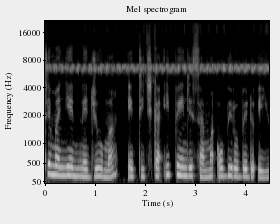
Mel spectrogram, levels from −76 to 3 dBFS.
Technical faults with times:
1.35-1.39 short concealed packet loss

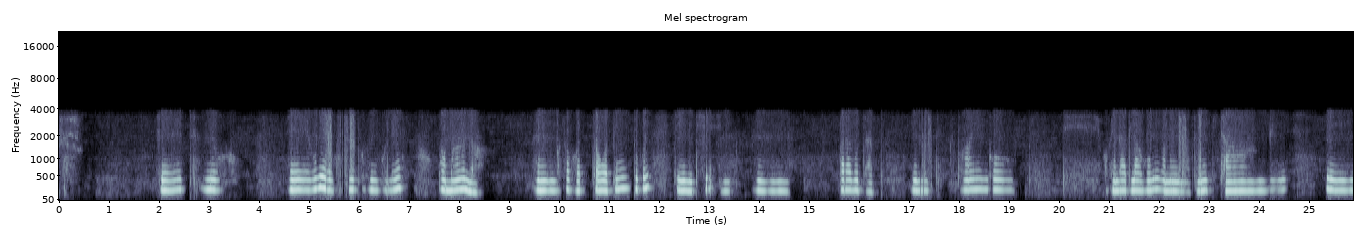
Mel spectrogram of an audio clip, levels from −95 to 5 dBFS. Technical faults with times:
0.00-25.89 Speex codec

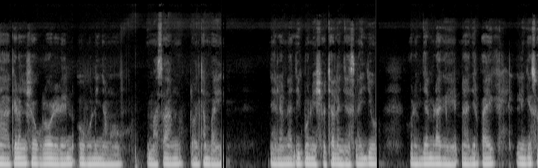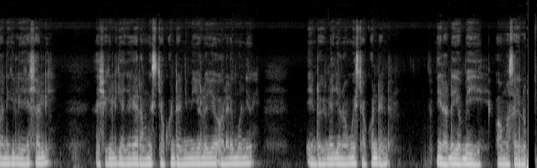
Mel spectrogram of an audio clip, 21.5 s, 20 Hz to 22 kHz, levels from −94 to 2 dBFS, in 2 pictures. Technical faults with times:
1.84-1.87 damaged data in a compressed stream
4.40-4.53 damaged data in a compressed stream
7.49-7.59 damaged data in a compressed stream
21.26-21.47 damaged data in a compressed stream

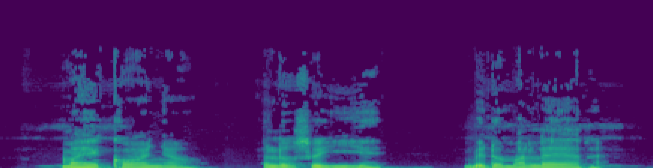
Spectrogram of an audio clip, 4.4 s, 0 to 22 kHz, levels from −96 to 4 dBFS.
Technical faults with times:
none

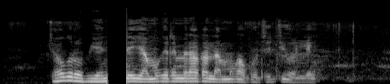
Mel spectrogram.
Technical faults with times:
1.07-3.91 input switched to a poorer device

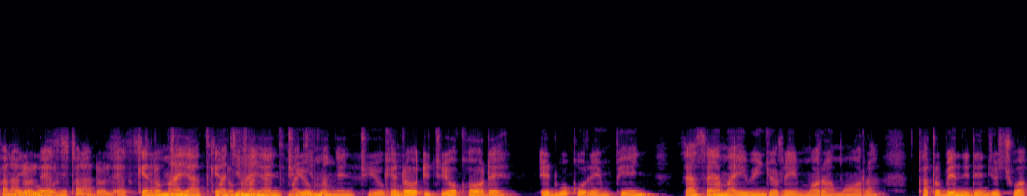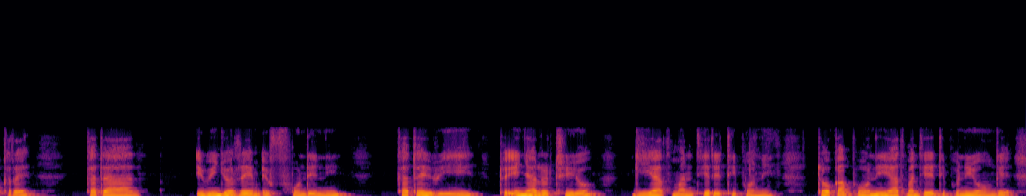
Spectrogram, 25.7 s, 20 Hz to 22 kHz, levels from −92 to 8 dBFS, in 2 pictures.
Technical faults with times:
0.00-25.67 Bluetooth LC3 compression
0.00-5.04 doubled audio track

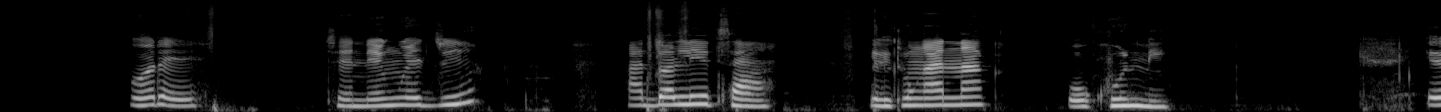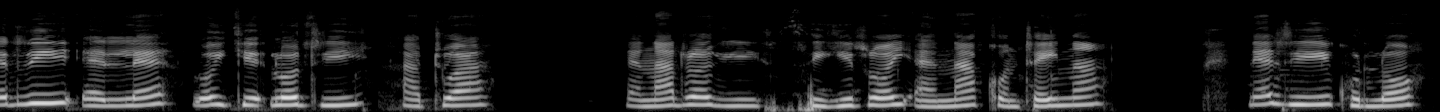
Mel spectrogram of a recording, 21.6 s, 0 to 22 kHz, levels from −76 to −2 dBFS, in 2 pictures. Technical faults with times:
none

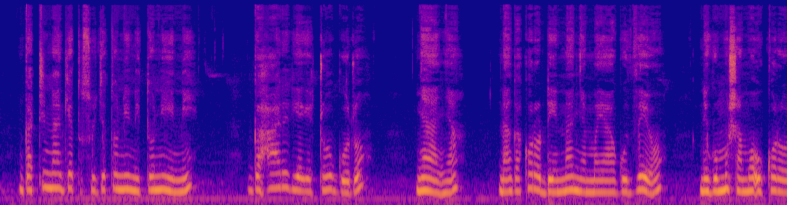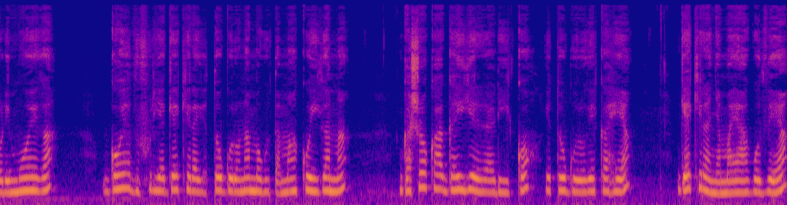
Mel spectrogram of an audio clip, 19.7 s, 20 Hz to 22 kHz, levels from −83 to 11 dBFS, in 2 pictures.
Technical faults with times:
none

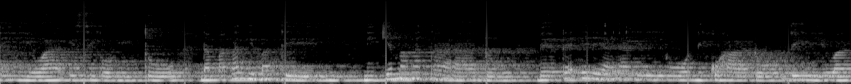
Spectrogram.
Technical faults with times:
0.84 gap between chunks
1.84 gap between chunks
2.85 gap between chunks
3.86 gap between chunks
4.86 gap between chunks
5.87 gap between chunks
6.88 gap between chunks
7.88 gap between chunks

